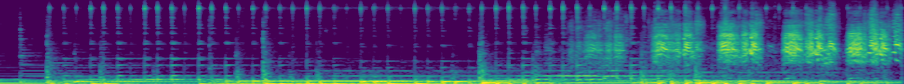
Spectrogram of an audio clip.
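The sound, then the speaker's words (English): A dense chorus of penguins braying and honking from a crowded colony in Antarctica, many harsh overlapping calls, with gusty noisy bursts toward the end. “Over the decades that you've been coming here counting all these birds, do you have any sense of a cumulative number, how many penguins you've actually counted?”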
